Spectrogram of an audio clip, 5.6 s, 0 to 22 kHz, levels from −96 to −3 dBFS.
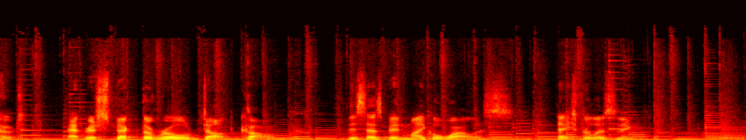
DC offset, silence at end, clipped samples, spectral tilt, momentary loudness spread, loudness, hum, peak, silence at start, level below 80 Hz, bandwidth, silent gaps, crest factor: under 0.1%; 0 s; under 0.1%; -5 dB/octave; 16 LU; -33 LUFS; none; -14 dBFS; 0 s; -54 dBFS; 18 kHz; none; 20 dB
